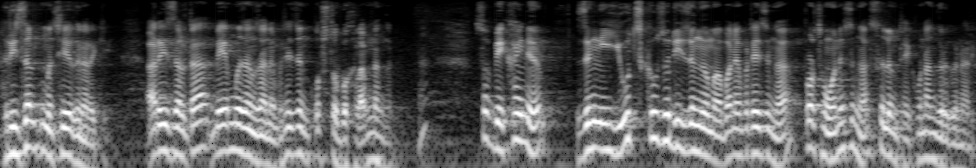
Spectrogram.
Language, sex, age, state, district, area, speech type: Bodo, male, 30-45, Assam, Baksa, urban, spontaneous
